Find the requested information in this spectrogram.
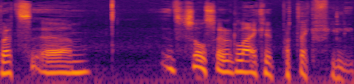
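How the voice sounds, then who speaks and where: A man speaks at a fairly slow pace with a dark, mellow, somewhat breathy tone. His pitch swings very widely. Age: 60s. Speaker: father of the host, watch owner. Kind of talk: casual interview.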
